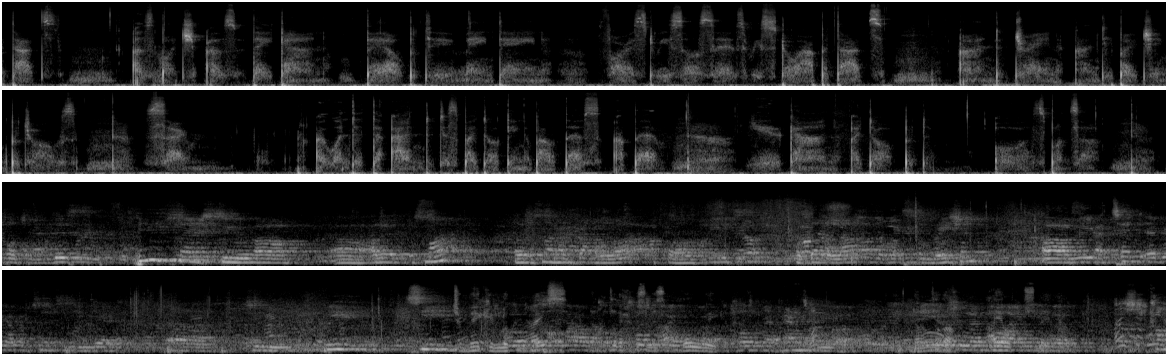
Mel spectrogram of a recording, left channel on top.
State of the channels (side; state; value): both; different; correlation 0.00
